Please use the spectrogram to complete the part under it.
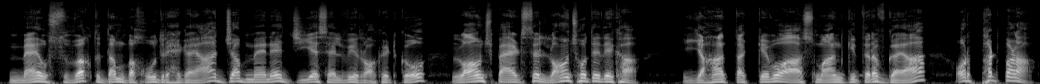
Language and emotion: Urdu, surprised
